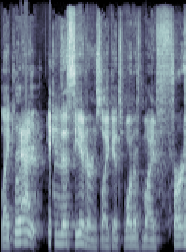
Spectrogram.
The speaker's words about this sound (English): I don't know what that noise was. I was trying to say right, and I think I half yawned.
